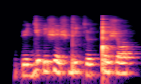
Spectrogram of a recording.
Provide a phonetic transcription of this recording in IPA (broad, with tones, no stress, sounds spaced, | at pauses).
pʲ ɯ˨ ɟ ɪ˦ ʔ i˦ ʃ e˨˦ ʃ d i˦ c ɯ˨ ǃ ɯ˦ ʃ ɔ˦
